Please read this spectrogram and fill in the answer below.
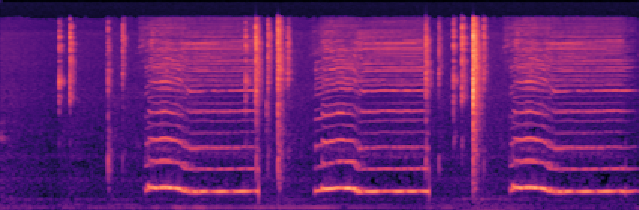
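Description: Three audio clips cut from a band's multitrack recording, played back one after another. Each is a single sustained note, about a second and a half long, that dips slightly in pitch at its start, holds steady and then cuts off abruptly. Short clicks fall in the gaps between the notes.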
